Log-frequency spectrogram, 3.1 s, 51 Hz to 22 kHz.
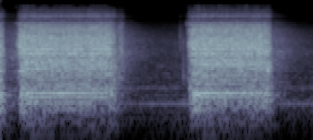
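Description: Two loud bursts, each about a second long, from an impact wrench with an extension working on a 1994 Jeep XJ 4.0 4x4. Each burst is a close, harsh buzzing whir with a short pause between.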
